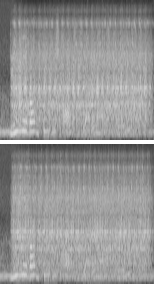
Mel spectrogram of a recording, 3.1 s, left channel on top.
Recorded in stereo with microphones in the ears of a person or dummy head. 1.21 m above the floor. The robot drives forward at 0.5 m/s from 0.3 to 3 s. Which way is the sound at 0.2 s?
80° left.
